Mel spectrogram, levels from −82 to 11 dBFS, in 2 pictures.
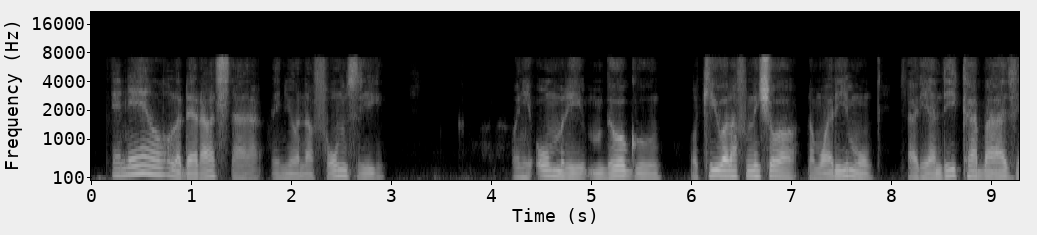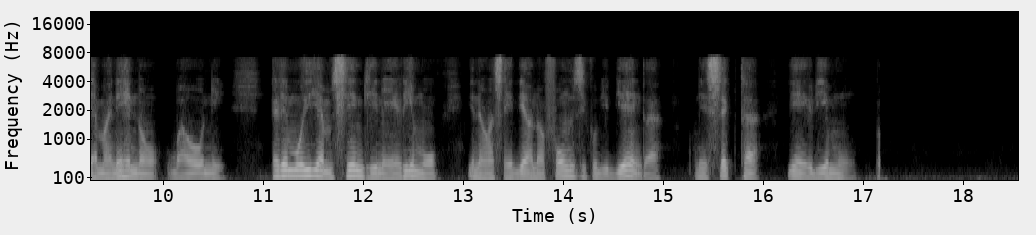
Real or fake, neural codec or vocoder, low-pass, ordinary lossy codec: fake; codec, 16 kHz in and 24 kHz out, 0.6 kbps, FocalCodec, streaming, 4096 codes; 7.2 kHz; MP3, 48 kbps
